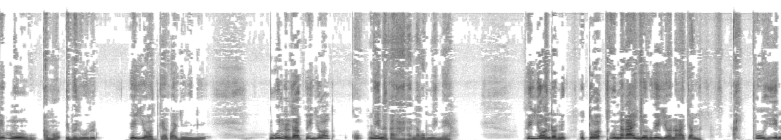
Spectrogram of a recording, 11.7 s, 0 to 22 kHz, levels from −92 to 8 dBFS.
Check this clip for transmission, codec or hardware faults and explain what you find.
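One codec fault runs through the whole speech clip. Generation loss, likely from repeated AAC-LC re-encoding around seven times at about 96 kbit/s, leaves swirly, hollow, smeared speech with blurred attacks.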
